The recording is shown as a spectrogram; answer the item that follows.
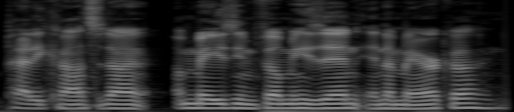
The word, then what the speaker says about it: Considine: But Paddy Considine, or Considine, I don't know how you say his name, but he's Considine.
